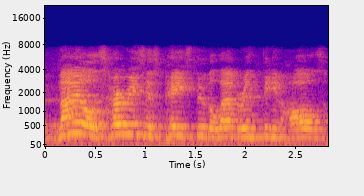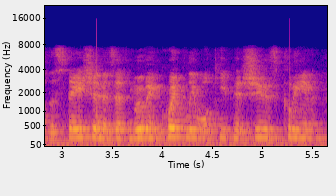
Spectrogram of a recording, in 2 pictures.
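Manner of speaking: lively storyteller read; story narration. Acted. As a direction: narrate it like a silly audiobook. Reads fan fiction aloud.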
